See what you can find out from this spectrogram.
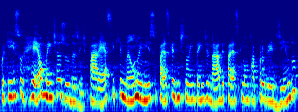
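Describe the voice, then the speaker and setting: A woman's voice: mid-range voice, quick pace, darkish tone, slight background noise. A young woman from Brazil chatting earnestly to her viewers in a casual advice vlog. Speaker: vlogger.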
